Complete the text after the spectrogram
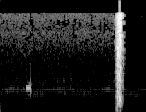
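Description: Over a faint steady line hum, a short electronic beep sounds once, followed a couple of seconds later by a loud, brief clunk as a telephone call is picked up. No one speaks.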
